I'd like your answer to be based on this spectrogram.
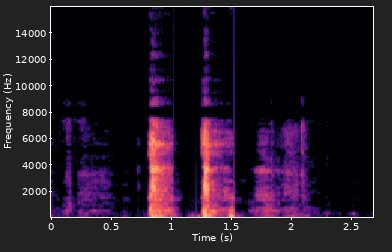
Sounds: Cough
